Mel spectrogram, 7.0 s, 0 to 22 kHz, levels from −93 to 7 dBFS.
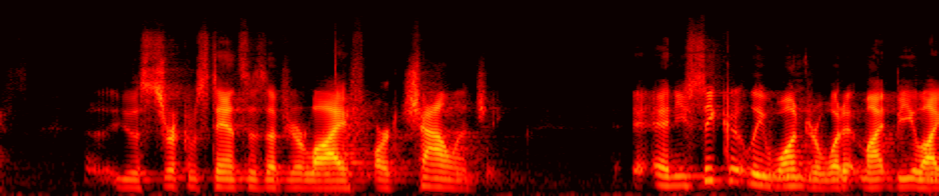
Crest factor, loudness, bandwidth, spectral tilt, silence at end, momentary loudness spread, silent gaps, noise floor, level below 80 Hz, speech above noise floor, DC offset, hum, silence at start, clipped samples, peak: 24 dB; -32 LUFS; 14.5 kHz; -3.5 dB/octave; 0 s; 18 LU; none; -81 dBFS; -86 dBFS; 48 dB; under 0.1%; none; 0.8 s; under 0.1%; -10 dBFS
